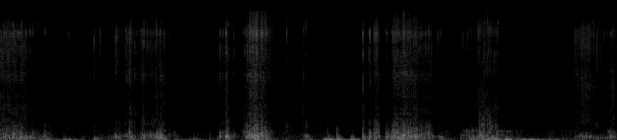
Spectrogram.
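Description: Long nails scratch across a thin, flexible plastic sticker sheet of small rhinestones. It makes a series of crinkly, tearing scratches in bursts, with bright, hissy edges over a low, dull rumble. Short pauses fall between the bursts.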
